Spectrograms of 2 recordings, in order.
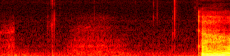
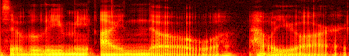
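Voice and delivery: normal talking voice

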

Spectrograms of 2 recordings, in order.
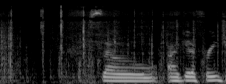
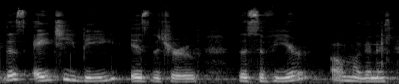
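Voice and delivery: usual speaking voice

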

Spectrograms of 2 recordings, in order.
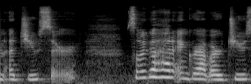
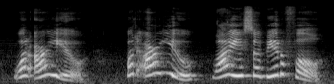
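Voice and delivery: high, loud delighted questions; excited; 7 semitones higher, 6 dB louder than usual. Real, not acted. To the beautiful new animal, high loud thrilled gushing. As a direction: gush over it, thrilled.

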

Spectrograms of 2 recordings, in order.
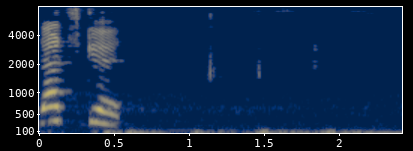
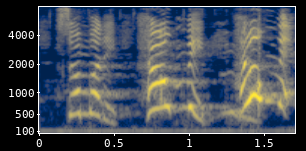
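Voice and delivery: rising, louder and higher; panicked screaming; 7 semitones higher, 11 dB louder, faster than usual. Real, not acted. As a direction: build from plea to scream. Begging for help, panicking.

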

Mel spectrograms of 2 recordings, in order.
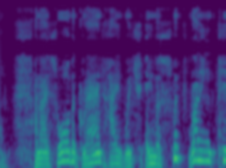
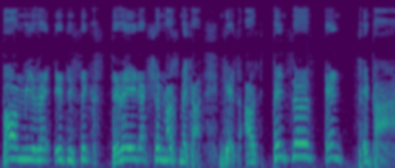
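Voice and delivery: shouting witch; 11 semitones higher than usual. A narrator's reading. Grand High Witch dictating a recipe, high shout. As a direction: proclaim the formula at high pitch. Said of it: "Grand High Witch was shouting".

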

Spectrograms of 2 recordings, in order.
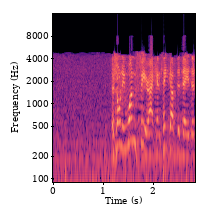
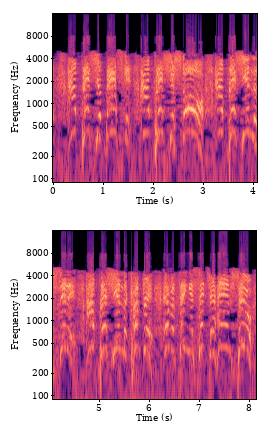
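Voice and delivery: higher and louder, hammering each blessing; preaching at full force; 8 semitones higher, 3 dB louder than usual. Acted. Preacher thundering God's blessings at the congregation, full force. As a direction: preach God's promises with rising fire.

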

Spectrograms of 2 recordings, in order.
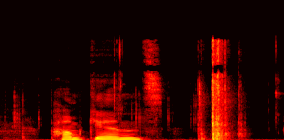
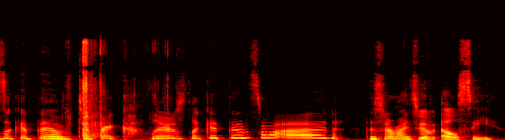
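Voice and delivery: ordinary delivery

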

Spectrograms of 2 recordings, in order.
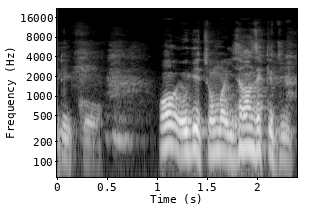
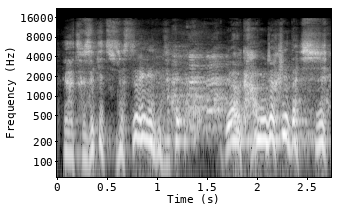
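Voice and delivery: laughing; 5 semitones higher, 3 dB louder than usual. Real, not acted. Student's comeback makes teacher laugh.

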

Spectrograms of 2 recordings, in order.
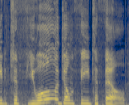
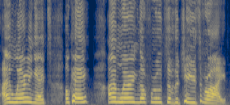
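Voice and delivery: mock-proud confession; 7 semitones higher, 3 dB louder than usual. Owning her breakout.

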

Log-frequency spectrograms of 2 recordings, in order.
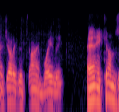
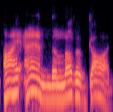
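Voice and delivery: slow declaration; 4 dB louder, slower than usual. Acted. Affirmation declared slowly.

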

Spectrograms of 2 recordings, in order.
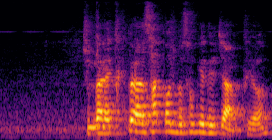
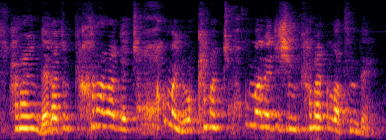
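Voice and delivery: higher-pitched coaxing plea, acted; wheedling; 7 semitones higher than usual. Believer bargaining with God for an easier way, wheedling. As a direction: wheedle like a child pestering for a small favour. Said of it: "마치 떼쓰는 아이들처럼".

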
